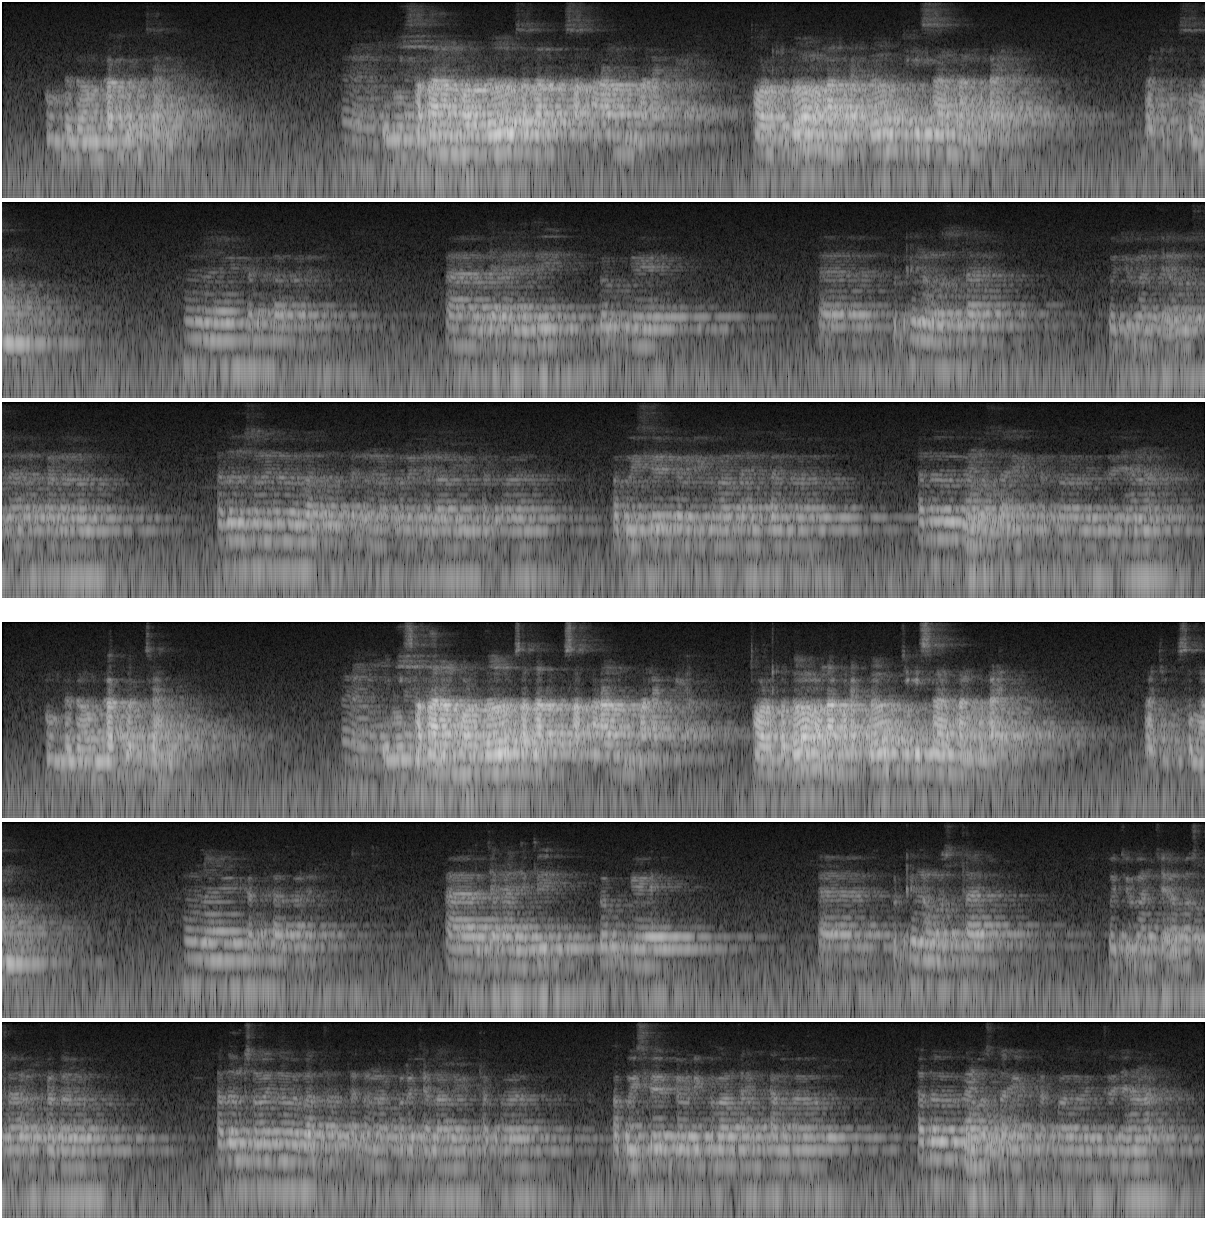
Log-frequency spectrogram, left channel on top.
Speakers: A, on the right (about 70°); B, on the right (about 40°).
A: ᱩᱱ ᱨᱮᱫᱚ ᱚᱱᱠᱟ ᱠᱷᱚᱨᱪᱟ ᱾
B: ᱚᱱᱠᱟ
A: ᱮᱢᱱᱤ ᱥᱟᱫᱷᱟᱨᱚᱱ
B: ᱦᱚᱸ
A: ᱦᱚᱲ ᱫᱚ ᱥᱟᱫᱷᱟᱨᱚᱱ ᱥᱟᱫᱷᱟᱨᱚᱱ ᱢᱟᱱᱮᱢ ᱞᱟᱹᱭᱟ ᱦᱚᱲ ᱠᱚᱫᱚ ᱚᱱᱟ ᱠᱚᱨᱮᱫ ᱫᱚ ᱪᱤᱠᱤᱛᱥᱟ ᱵᱟᱝ ᱠᱚ ᱫᱟᱲᱮᱭᱟᱜ-ᱟ ᱾ ᱯᱟᱪᱩᱜ ᱥᱚᱢᱟᱱ ᱫᱚ
B: ᱚᱱᱟᱜᱮ ᱠᱟᱛᱷᱟ ᱫᱚ ᱾ <inaudible> ᱟᱨ ᱡᱟᱦᱟᱸᱭ ᱡᱩᱫᱤ ᱠᱷᱩᱵ ᱜᱮ ᱮᱸᱻ ᱠᱚᱴᱷᱤᱱ ᱚᱵᱚᱥᱛᱷᱟ ᱜᱩᱡᱩᱜ ᱵᱟᱧᱪᱟᱜ ᱚᱵᱚᱥᱛᱷᱟ ᱚᱱᱠᱟ ᱫᱚ <inaudible> ᱟᱫᱚ ᱩᱱ ᱥᱚᱢᱚᱭ ᱫᱚ ᱵᱟ <unintelligible> ᱚᱱᱟ ᱠᱚᱨᱮ ᱪᱟᱞᱟᱣ ᱦᱩᱭᱩᱜ ᱛᱟᱠᱚᱣᱟ ᱾ ᱯᱩᱭᱥᱟᱹ ᱠᱟᱹᱣᱰᱤ ᱠᱚ ᱵᱟᱝ ᱛᱟᱦᱮᱱ ᱠᱷᱟᱱ ᱫᱚ <inaudible> ᱟᱫᱚ ᱵᱮᱵᱚᱥᱛᱟ
A: ᱦᱮᱸ
B: ᱦᱩᱭᱩᱜ ᱛᱟᱠ ᱦᱚᱭᱛᱚ ᱡᱟᱸᱦᱟᱱᱟᱜ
